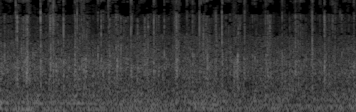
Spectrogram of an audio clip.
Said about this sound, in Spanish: Es el aplauso de unos familiares que les estaban esperando y que anhelaban reencontrarse con los suyos.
